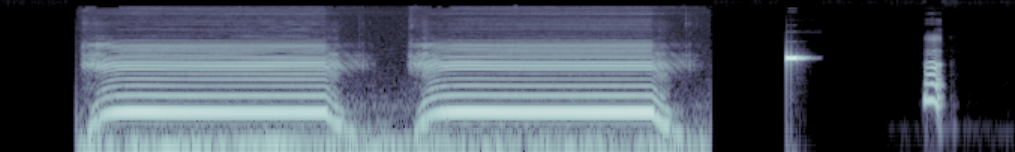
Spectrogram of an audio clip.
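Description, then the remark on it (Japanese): A phone rings for an incoming call: two long, buzzy electronic tones with a short pause between, followed by two brief clicks or blips, with no talking. “ちょっと電話来たみたいだから、そのまま舐めてろ。”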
